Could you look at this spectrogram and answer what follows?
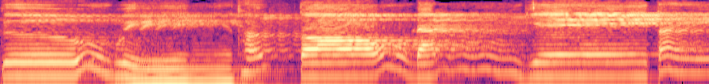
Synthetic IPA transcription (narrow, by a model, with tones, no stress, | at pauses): kɨ˧wkwi˧˩˨ənt̪ʰə˦˥t̚t̪o˨˧˩ɗa˨˦ŋ̟ | ve˨˩t̪a˧j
